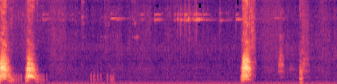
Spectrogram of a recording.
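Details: Young Yorkie, nine months old, calling in cows across a field: a quick pair of shrill barks, a pause of nearly three seconds, then another loud bark and a softer short yip, over steady low hum.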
